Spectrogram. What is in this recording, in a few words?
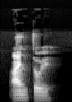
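"аньтуй", Komi, male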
